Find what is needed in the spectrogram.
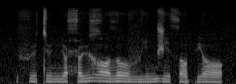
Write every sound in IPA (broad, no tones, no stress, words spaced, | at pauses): fʉtʉnʉħʉ ɣɔðo vin ʒiθɔpʲɔ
